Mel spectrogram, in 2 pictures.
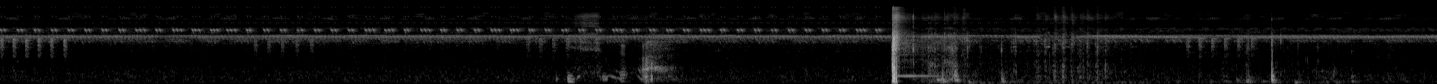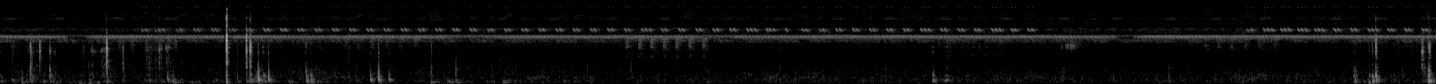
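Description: Steady night chorus of crickets, a high pulsing trill, broken by sharp air-rifle shots aimed at roosting green pigeons: a loud one about nine seconds in, followed by a brief rustling, and another near seventeen seconds.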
